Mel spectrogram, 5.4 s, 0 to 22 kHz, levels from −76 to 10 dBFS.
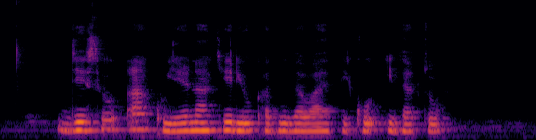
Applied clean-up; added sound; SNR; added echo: none; none; none; none.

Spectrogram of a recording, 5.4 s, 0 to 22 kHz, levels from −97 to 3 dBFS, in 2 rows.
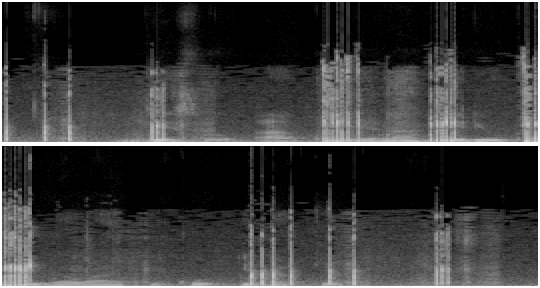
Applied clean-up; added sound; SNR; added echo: none; Fart; -5 dB; none.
